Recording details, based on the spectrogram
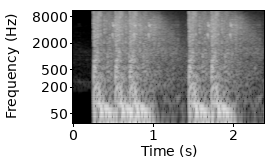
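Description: Turrets in a UE4 video game fire projectiles in two loud, close bursts of rapid shots, each a rattling volley that fades before the next begins, with no talk.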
